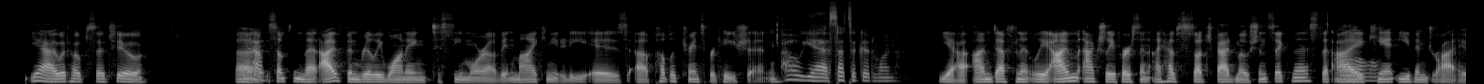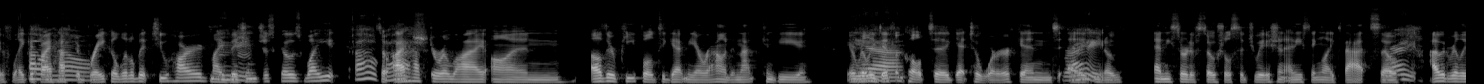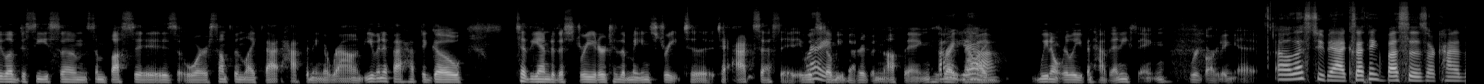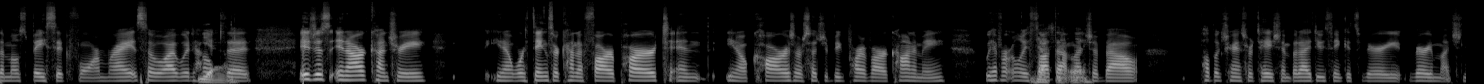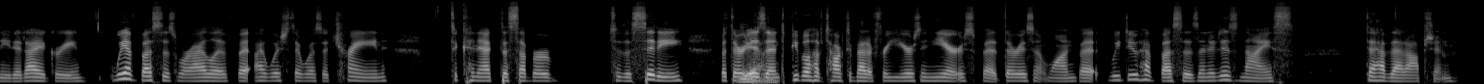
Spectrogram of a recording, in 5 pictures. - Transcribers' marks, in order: tapping
- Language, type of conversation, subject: English, unstructured, How can local governments better serve the needs of their communities?
- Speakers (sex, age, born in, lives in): female, 55-59, United States, United States; male, 25-29, United States, United States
